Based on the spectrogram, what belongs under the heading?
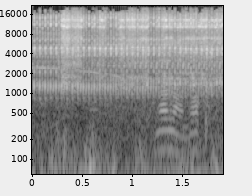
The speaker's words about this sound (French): Ah, il y a le gars qui vend. Il fait tourner ses petits bateaux.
